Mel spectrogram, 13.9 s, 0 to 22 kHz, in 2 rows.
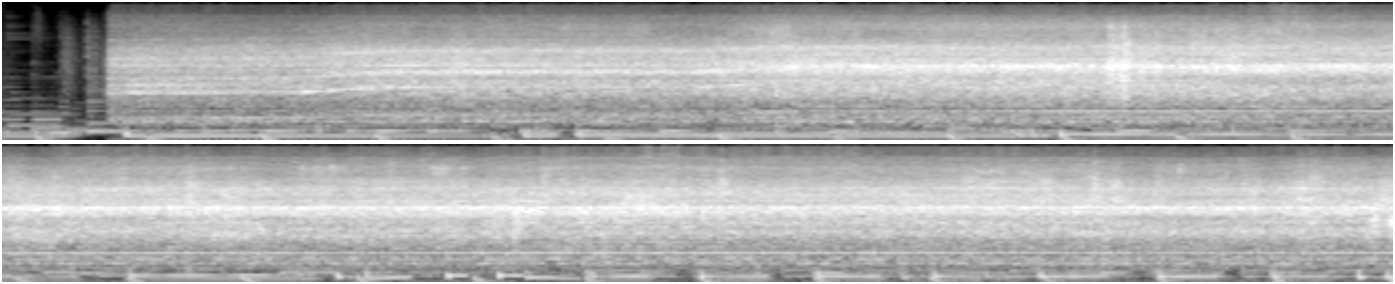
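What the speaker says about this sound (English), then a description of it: "I'm going to dust out the actual fan and everything" Compressed air blowing dust out of the cooling fan of a One X Player F1 Pro handheld gaming console during a teardown: a steady, close hiss of rushing air that runs continuously with no talking.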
